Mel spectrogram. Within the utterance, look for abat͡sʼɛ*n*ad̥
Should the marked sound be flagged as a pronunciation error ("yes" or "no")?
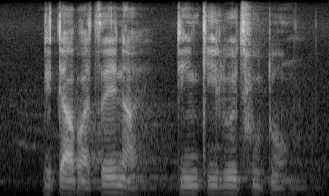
no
